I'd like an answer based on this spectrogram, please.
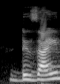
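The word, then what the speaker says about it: design: डिजाइन है ना, इसमें ऐसा लगता है कि DESIN स्पेलिंग है, बट जी साइलेंट होने की वजह से हमें जी का पता नहीं चलता।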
